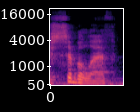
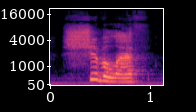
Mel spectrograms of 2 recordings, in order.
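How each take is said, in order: First: The word begins with an s sound. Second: The word begins with a sh sound. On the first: The speaker calls it wrong. "he was unable to pronounce it right" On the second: The speaker calls it right. "Slight difference there"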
